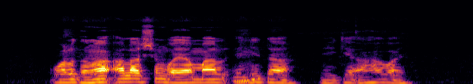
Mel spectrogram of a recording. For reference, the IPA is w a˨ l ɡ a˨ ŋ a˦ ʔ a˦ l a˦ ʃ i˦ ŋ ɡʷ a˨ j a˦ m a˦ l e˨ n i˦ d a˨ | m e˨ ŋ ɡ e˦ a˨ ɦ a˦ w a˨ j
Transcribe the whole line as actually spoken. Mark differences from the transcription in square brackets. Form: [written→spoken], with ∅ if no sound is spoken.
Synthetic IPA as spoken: w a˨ l ɡ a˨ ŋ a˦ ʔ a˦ l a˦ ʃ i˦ ŋ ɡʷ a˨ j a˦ m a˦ l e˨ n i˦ d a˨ | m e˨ [ŋ→∅] ɡ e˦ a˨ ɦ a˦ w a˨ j

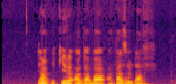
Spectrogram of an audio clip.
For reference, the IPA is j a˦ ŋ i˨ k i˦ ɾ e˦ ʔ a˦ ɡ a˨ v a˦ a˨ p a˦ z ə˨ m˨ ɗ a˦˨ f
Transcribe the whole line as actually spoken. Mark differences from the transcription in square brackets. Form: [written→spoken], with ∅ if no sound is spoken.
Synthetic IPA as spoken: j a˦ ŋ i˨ k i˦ ɾ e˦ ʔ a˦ ɡ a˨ [v→b] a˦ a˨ [p→k] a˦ z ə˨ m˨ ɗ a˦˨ f

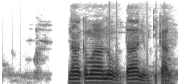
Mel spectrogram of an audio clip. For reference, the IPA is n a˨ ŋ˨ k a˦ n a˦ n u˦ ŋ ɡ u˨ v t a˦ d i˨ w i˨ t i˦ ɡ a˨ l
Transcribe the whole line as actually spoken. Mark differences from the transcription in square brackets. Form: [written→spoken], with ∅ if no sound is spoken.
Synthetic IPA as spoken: n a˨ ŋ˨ k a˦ [n→m] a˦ n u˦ ŋ ɡ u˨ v t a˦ [d→n] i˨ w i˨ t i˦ [ɡ→k] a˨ l

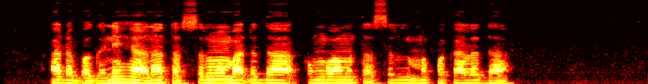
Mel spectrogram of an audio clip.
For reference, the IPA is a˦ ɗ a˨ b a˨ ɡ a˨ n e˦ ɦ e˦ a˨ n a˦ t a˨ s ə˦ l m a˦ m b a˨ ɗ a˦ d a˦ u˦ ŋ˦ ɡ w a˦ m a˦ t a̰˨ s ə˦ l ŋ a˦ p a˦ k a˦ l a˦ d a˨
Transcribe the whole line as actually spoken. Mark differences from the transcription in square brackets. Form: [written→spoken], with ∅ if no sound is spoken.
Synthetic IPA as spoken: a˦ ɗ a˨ b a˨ ɡ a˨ n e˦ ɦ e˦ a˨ n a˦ t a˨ s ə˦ l m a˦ m b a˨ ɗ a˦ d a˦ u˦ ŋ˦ ɡ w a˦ m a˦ t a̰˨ s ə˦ l [ŋ→m] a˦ p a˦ k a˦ l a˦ d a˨

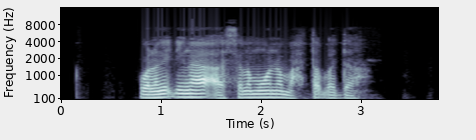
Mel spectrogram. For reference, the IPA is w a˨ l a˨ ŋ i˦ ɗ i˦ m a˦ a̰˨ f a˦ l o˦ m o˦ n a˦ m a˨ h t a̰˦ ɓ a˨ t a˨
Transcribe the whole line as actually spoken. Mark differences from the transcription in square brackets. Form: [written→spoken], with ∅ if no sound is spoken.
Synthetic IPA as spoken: w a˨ l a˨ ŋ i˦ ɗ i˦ [m→ŋ] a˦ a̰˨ [f→s] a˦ l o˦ m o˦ n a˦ m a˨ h t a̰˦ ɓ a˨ [t→d] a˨

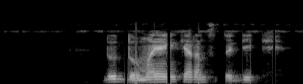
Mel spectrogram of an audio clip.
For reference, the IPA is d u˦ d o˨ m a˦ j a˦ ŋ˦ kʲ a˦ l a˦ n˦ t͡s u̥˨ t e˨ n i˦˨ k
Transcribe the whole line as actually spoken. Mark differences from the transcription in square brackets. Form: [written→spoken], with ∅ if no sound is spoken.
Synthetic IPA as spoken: d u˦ d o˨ m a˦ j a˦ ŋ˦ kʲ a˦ [l→ɾ] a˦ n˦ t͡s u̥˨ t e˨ [n→d] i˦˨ k

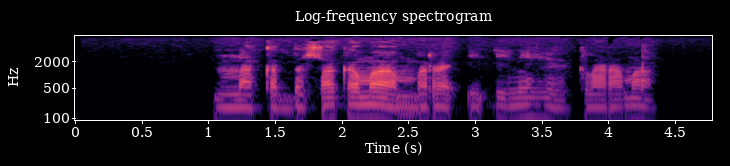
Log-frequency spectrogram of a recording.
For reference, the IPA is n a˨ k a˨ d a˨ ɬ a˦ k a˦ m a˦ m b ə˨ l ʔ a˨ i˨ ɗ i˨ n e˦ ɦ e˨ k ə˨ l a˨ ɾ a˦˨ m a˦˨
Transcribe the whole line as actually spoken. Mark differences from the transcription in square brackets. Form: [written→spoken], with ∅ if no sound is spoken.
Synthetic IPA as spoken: n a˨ k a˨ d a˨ ɬ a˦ k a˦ m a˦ m b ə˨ [l→ɾ] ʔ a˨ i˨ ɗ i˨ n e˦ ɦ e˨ k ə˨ l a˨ ɾ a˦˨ m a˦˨

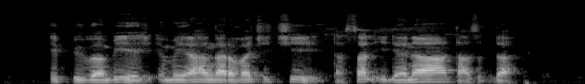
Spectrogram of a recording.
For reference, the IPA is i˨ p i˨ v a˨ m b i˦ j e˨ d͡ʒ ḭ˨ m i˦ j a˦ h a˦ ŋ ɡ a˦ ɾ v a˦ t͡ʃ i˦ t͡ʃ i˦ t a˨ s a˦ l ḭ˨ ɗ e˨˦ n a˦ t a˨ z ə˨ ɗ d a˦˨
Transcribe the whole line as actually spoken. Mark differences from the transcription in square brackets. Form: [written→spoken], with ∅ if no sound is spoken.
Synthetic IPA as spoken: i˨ p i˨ v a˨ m b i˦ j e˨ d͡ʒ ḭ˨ m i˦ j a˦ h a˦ ŋ ɡ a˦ ɾ v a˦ t͡ʃ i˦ t͡ʃ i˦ t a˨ s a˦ l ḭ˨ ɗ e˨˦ n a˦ t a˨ z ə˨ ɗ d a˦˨

